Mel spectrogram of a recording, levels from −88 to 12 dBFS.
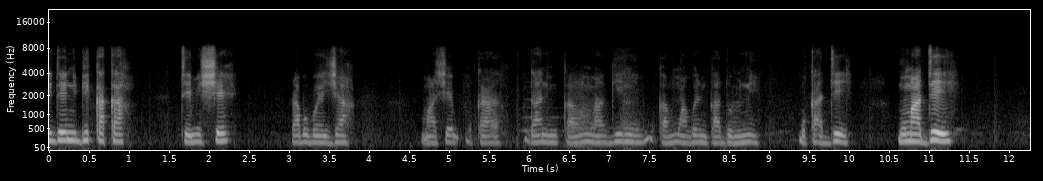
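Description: Nothing stood out on listening to this speech, which comes across with the narrowed, call-like bandwidth of an ordinary WebRTC call path.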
